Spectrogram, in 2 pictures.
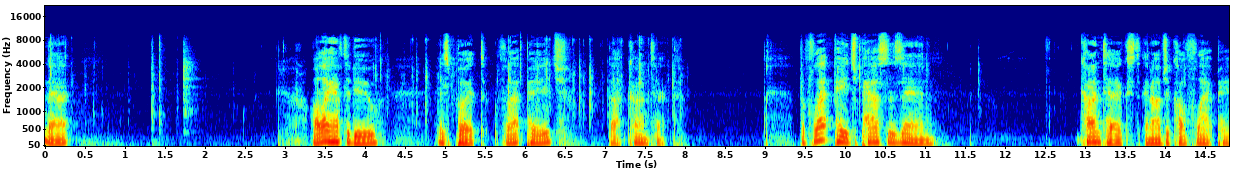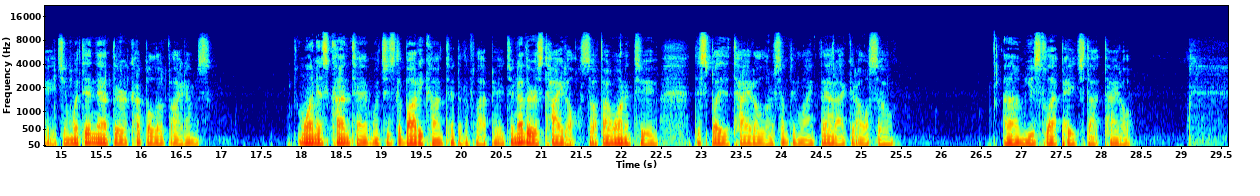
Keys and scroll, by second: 2.0 super+Return.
